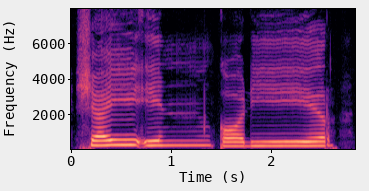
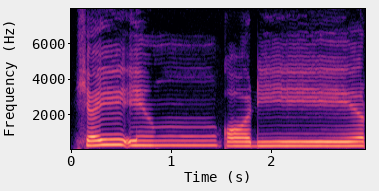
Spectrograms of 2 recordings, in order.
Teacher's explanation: artinya tanwinnya tidak terbaca jelas atau dibaca samar karena bertemu dengan huruf qaf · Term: ikhfa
